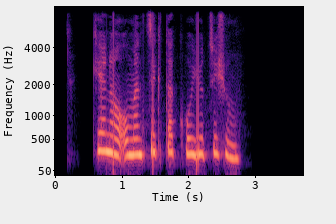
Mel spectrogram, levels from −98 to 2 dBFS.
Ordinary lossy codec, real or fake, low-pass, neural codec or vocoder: Opus, 64 kbps; real; 7.2 kHz; none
